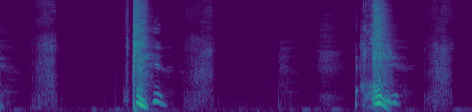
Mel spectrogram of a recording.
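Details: Sneezing fit with nose blowing: two forceful sneezes, each preceded by a quick inward gasp, with quieter breaths and sniffs between them.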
